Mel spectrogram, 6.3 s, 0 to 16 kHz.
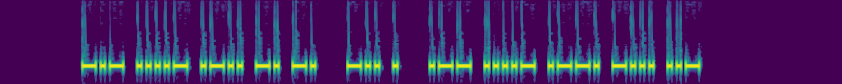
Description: Morse code, heard as a keyed tone, about 36 wpm, 700 Hz. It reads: K4LNN DE W4PBU
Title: USA Callsign DE Callsign - 5 Characters - 35wpm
